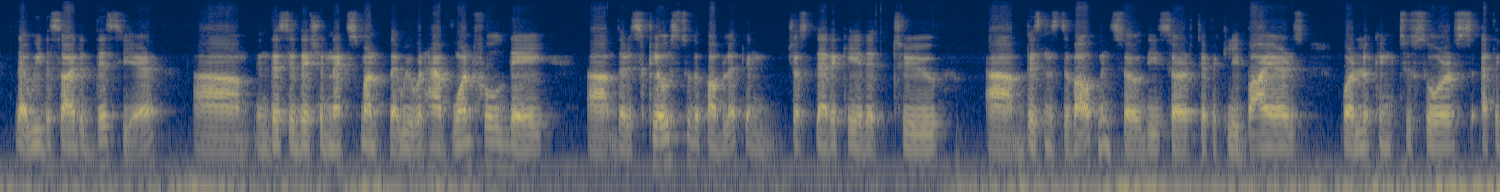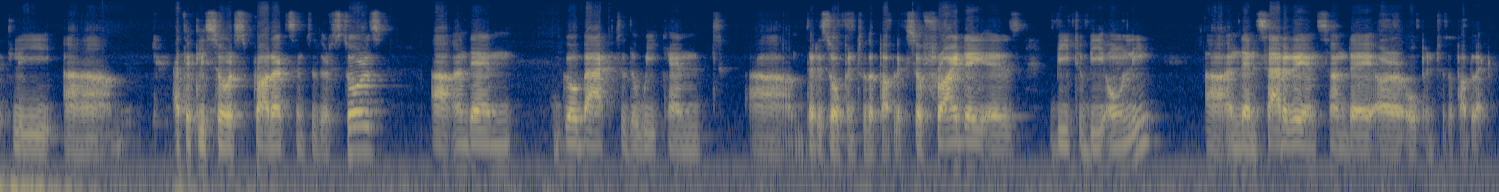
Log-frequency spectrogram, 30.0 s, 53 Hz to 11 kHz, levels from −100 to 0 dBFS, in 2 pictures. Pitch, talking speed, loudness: 115 Hz, 160 wpm, -31 LUFS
